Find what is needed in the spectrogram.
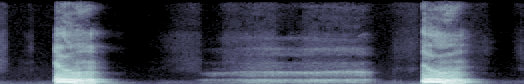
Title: Wheezing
